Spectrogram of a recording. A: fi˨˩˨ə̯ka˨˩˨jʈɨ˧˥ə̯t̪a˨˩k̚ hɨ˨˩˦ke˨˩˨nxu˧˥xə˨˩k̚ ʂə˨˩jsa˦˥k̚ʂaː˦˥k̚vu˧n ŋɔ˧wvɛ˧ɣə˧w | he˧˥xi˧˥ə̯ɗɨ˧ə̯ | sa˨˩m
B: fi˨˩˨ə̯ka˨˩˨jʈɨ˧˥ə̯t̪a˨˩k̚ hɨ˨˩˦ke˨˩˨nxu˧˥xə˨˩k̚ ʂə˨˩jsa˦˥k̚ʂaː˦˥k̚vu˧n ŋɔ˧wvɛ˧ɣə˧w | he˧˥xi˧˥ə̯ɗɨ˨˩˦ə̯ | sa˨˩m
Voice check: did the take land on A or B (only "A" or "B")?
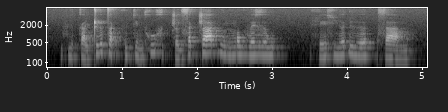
A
